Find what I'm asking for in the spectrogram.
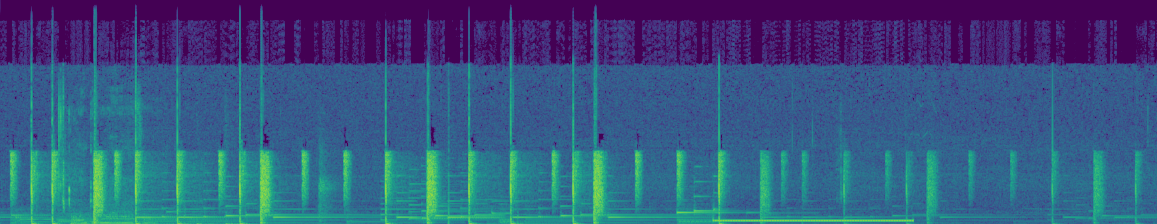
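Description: Phone ringtone plays as a loud electronic melody of repeated synthetic tones, then a sustained steady tone of about two seconds, alone with no voices.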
